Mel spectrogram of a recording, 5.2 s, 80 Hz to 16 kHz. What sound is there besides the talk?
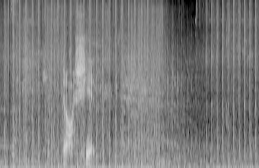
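SMG gunfire in the video game Helldivers 2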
